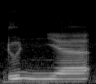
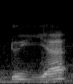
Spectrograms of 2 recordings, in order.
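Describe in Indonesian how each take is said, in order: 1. Bunyi n di tengah dibaca dengan jelas. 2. Bunyi n di tengah dihilangkan. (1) "ini maka harus dibaca jelas" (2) "nggak boleh kita baca duya"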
